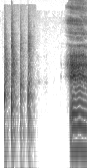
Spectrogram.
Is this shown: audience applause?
no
